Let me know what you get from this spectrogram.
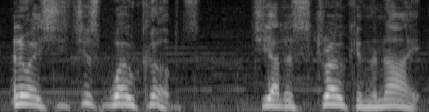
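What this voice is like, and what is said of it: English accent. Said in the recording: “you hear this English accent ... Got this English accent”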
